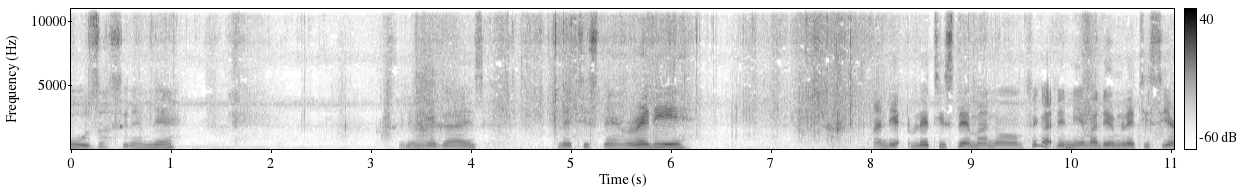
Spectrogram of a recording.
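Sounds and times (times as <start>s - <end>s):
footsteps on dry soil: 2.6s - 8.2s.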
